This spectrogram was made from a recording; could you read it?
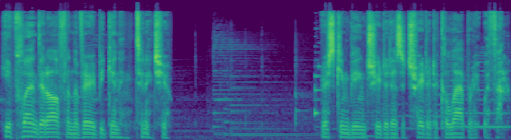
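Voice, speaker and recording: An actor playing a stern young male judge in a video game, speaking in a measured, composed way. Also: lowish voice, steady tone, fairly bright tone, faint music behind, lightly acted. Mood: somber. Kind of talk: video game cutscene voice acting.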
